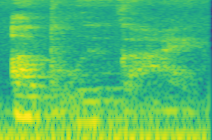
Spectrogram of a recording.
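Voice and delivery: soft, low whisper; whispered reveal. Real, not acted. Whispering the blue guy's arrival to the kids. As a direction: drop to a hush for the reveal.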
